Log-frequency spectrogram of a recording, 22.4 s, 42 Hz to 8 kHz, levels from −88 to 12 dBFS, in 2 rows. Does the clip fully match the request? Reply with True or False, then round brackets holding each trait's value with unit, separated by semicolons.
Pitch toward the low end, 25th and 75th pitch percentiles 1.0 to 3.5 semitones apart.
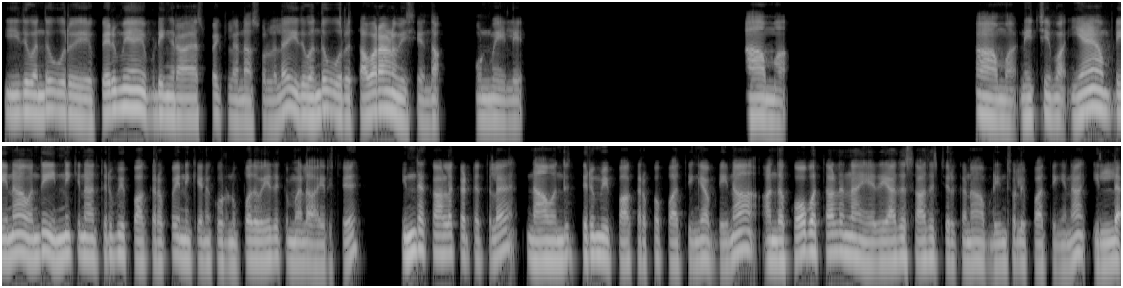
True (115 Hz; 3.0 semitones)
